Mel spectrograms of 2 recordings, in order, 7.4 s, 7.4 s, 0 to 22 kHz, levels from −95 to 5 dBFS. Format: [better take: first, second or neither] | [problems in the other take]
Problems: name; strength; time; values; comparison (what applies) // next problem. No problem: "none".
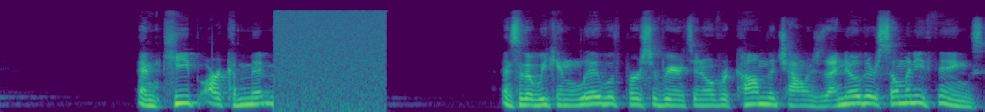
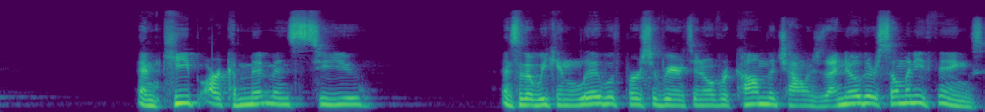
second | audio cutting out; filled with static; at 2 s for 1 s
